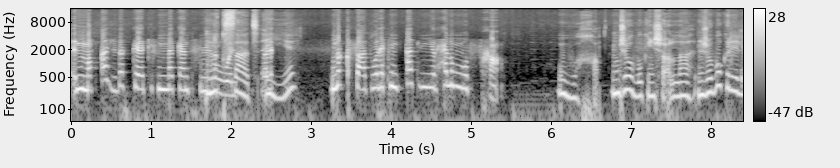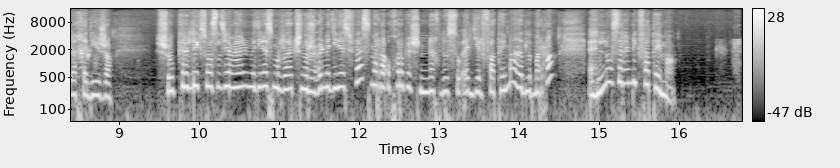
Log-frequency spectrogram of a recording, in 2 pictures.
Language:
Arabic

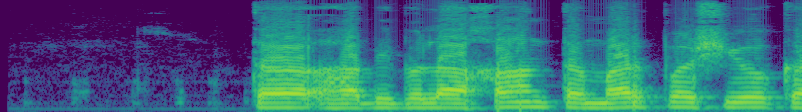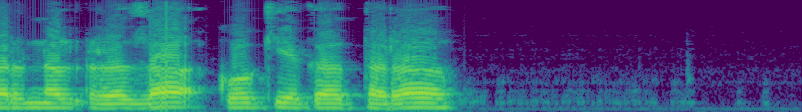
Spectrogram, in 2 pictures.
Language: Ormuri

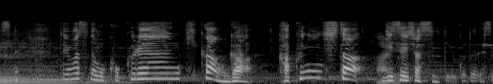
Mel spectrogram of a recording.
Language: Japanese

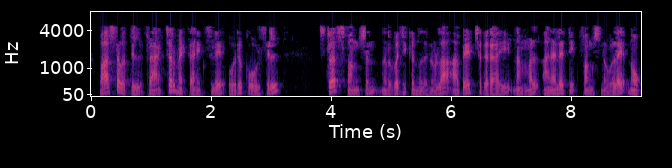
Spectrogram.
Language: Malayalam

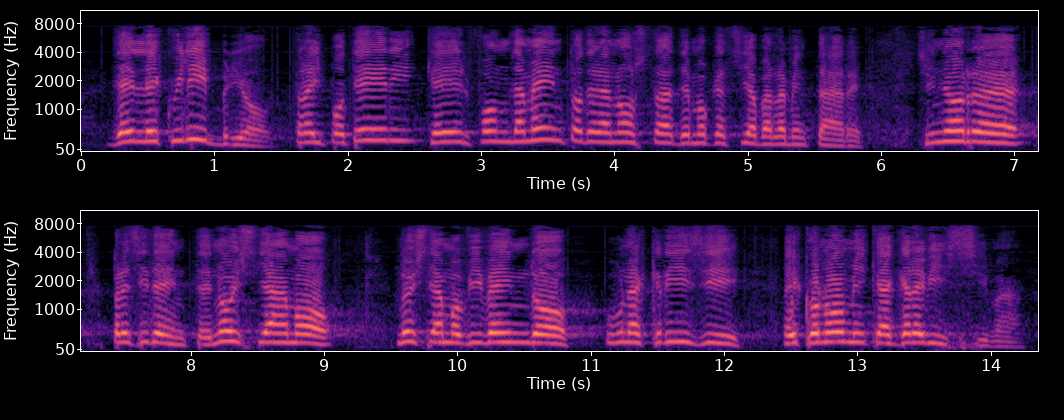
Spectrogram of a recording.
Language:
Italian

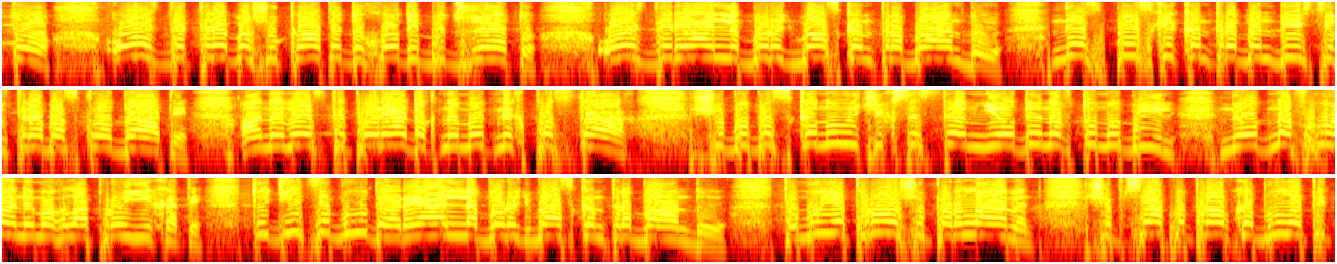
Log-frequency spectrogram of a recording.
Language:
Ukrainian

